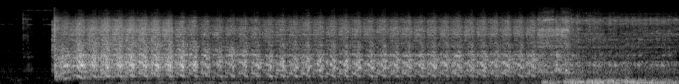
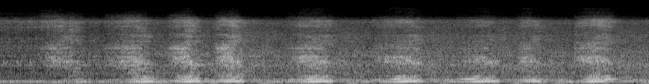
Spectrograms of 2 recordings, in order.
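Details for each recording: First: 1971 Toyota Celica TA22 with a newly fitted carburetor and new fuel pump, first start on new fuel: even cranking, about four turns a second, runs several seconds before firing while the dry fuel bowl fills. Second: 1971 Toyota Celica TA22 project car, freshly fitted carburetor and new fuel pump, first drive in about a decade: engine catches and is blipped in short even rev bursts about once a second, pulling up cleanly each time.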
